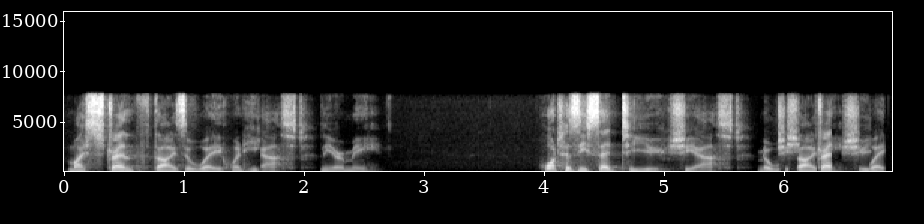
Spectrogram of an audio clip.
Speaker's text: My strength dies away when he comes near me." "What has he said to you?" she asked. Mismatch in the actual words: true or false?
true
